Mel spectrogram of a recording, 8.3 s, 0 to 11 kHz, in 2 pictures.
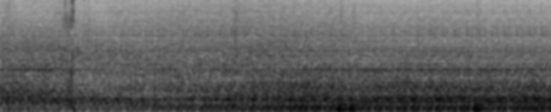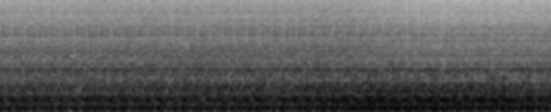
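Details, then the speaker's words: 1963 Ford F100 idling after the carburetor was put back together, cold and smoking blue: a steady, even idle, about 160 pulses a minute, with an odd faint pop. It runs fairly smooth, the nicest it has ever sounded. "Still has a little bit of a pop here and there, but that's the nicest it's ever sounded."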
